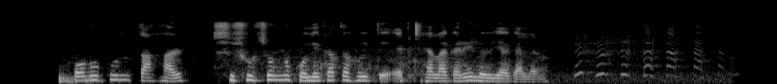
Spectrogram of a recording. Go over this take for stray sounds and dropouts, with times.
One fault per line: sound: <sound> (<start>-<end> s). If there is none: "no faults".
sound: laugh (5.7-7.3 s)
